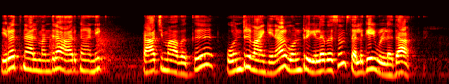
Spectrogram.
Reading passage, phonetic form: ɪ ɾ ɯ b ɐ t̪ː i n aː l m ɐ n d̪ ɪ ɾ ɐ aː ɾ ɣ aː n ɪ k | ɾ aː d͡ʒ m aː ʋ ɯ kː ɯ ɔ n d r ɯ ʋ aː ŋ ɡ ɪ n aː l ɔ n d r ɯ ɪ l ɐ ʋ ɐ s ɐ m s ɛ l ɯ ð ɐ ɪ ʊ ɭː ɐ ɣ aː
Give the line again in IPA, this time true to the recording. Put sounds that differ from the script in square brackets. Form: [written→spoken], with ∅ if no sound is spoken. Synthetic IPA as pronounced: ɪ ɾ ɯ b ɐ t̪ː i n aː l m ɐ n d̪ ɪ ɾ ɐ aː ɾ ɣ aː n ɪ k | ɾ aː d͡ʒ m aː ʋ ɯ kː ɯ ɔ n d r ɯ ʋ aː ŋ ɡ ɪ n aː l ɔ n d r ɯ ɪ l ɐ ʋ ɐ s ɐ m s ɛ l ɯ [ð→ɣ] ɐ ɪ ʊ ɭː ɐ [ɣ→ð] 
